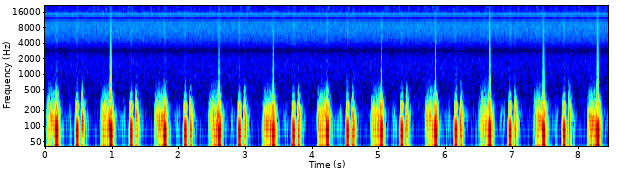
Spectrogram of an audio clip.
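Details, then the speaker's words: Mitral stenosis: regular heartbeat about 72 per minute with loud S1, an opening snap after S2 in early diastole, and a low diastolic rumble best heard over the cardiac apex. "Мы также услышим диастолический шум. Лучше всего его слышно над верхушкой сердца."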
